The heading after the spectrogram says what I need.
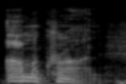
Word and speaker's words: Omicron: So we all know what's going on with the new variant, the Omicron, not Omicron. I've been saying it wrong. It's Omicron.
